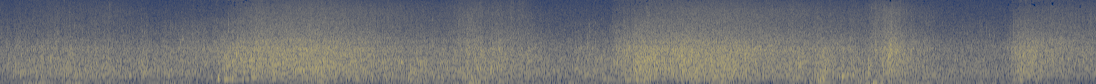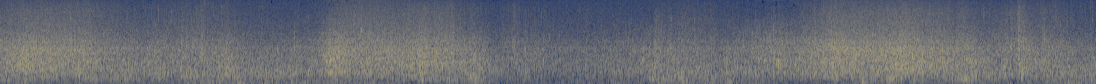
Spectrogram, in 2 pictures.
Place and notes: Karya Beach Camp, night time, sounds of waves by the rocks
Unnamed Road, Menteşe/Muğla, Turkey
